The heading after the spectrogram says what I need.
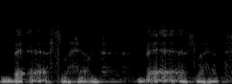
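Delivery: Bethlehem bleated, drawn out like a sheep's baa. Retelling how Francis called Christ the babe from Bethlehem, 'Bethlehem' bleated like a sheep. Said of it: "saying the word Bethlehem in the manner of a bleating sheep".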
